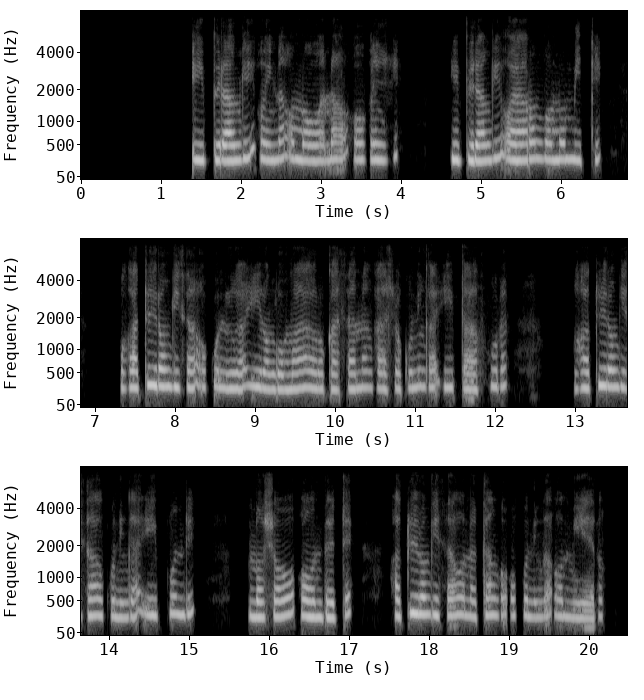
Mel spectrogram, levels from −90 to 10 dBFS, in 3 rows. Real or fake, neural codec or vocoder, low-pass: fake; codec, 24 kHz, 3 kbps, HILCodec; 7.2 kHz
